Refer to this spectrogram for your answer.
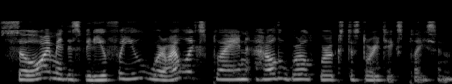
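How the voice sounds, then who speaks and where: Spoken with a non-native accent, the voice keeps a fairly even intonation. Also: woman. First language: not English. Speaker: animator and storyteller. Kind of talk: informative explainer video. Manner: careful pronunciation. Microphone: built-in mic, poor audio quality.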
